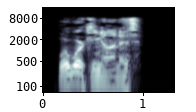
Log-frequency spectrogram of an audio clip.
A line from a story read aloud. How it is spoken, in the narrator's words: Corporal Vasi replied, his voice tense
